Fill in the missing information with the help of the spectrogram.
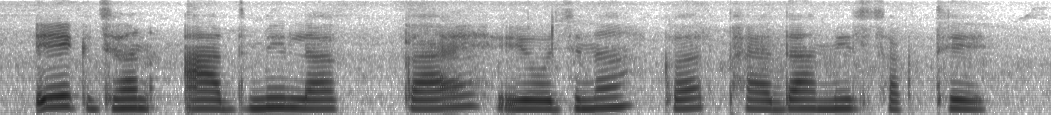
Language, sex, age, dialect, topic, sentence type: Chhattisgarhi, female, 18-24, Northern/Bhandar, banking, question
